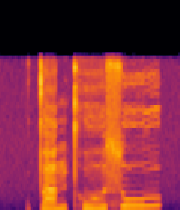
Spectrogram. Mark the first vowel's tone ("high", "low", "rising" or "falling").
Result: rising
